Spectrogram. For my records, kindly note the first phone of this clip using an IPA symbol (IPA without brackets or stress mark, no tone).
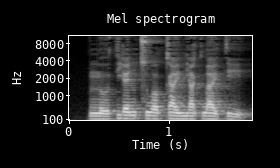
n̪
